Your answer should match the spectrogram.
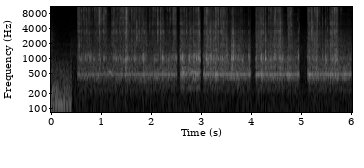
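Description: Fast typing on a computer keyboard: a dense, continuous run of keystrokes with a faint steady tone under it, broken by several abrupt cuts.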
